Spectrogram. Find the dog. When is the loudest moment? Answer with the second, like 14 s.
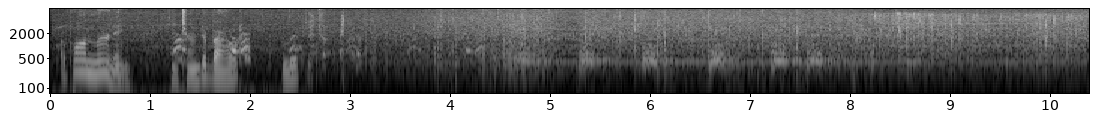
2 s.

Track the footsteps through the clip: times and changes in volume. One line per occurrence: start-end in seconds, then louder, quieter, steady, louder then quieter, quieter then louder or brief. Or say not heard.
not heard.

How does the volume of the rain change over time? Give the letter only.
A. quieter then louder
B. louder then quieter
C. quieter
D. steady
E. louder
E.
